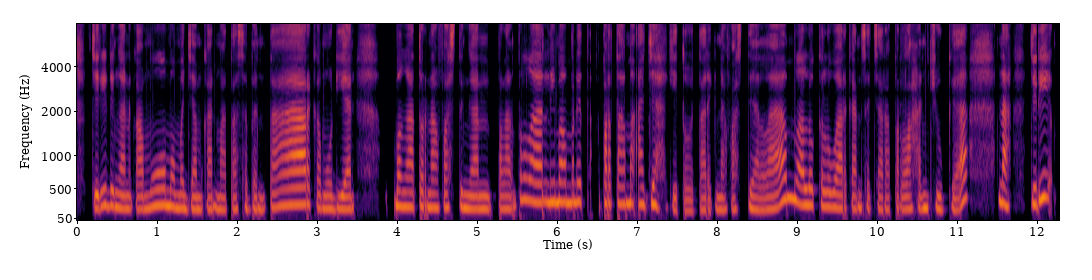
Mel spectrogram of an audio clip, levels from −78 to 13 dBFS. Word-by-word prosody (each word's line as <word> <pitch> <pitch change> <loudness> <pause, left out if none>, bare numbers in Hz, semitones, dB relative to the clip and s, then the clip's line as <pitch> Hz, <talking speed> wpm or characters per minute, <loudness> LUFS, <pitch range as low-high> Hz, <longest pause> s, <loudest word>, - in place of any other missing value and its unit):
Jadi 205 +4 +2
dengan 205 -5 0
kamu 200 +7 +1
memejamkan 190 -2 -1
mata 180 -1 -4
sebentar, 220 +7 +3
kemudian 195 -1 0 0.5
mengatur 225 -1 +1
nafas 210 0 +1
dengan 190 -3 +1
pelan-pelan, 285 +10 0
5 290 0 +4
menit 290 +1 +1 0.2
pertama 270 0 0
aja, 260 0 +2 0.2
gitu. 165 -3 -6
Tarik 175 +1 -5
nafas 180 -1 -3
dalam, 195 - +1
lalu 250 -7 +3
keluarkan 205 -3 -1
secara 180 -2 -2
perlahan 190 +2 -2
juga. 185 -3 -1 0.4
Nah, 270 -5 +3 0.2
jadi 325 +8 +4
205 Hz, 125 wpm, -22 LUFS, 190-250 Hz, 0.5 s, 5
